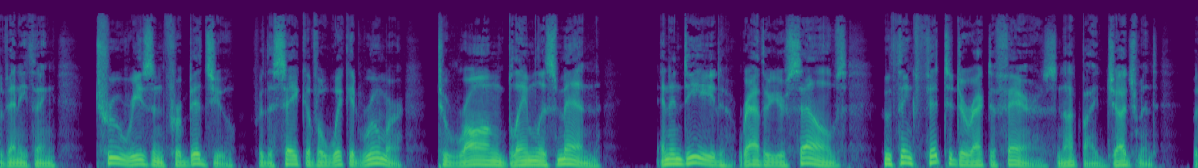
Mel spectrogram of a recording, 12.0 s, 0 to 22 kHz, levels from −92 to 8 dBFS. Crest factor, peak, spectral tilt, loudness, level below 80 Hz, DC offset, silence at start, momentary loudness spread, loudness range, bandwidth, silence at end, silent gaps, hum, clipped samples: 16 dB; -4 dBFS; -6 dB/octave; -22 LUFS; -34 dBFS; under 0.1%; 0 s; 11 LU; 2 LU; 15.5 kHz; 0 s; none; none; under 0.1%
